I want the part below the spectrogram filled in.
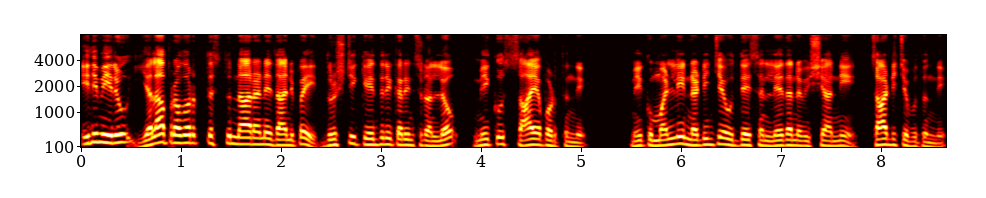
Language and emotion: Telugu, neutral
